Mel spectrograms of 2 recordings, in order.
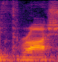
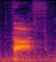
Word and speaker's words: Thoth: Maybe Throsh is the place where they monitor and they Thoth. Throsh. Why wrote Throsh? I don't know. I told you how to spell it. It's like You did. Hoth, but with a T.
